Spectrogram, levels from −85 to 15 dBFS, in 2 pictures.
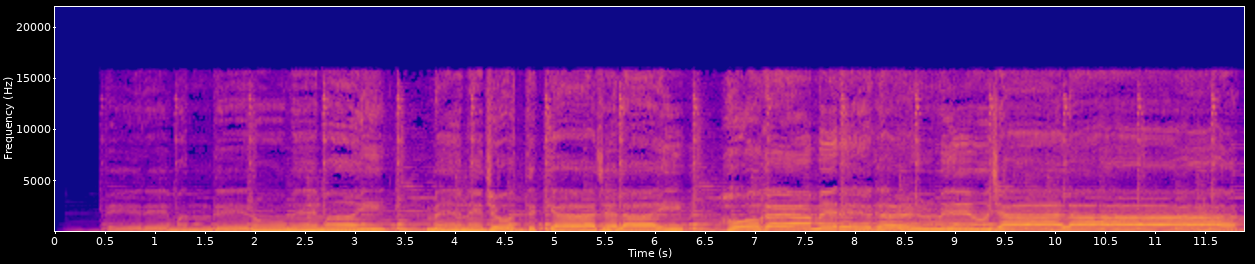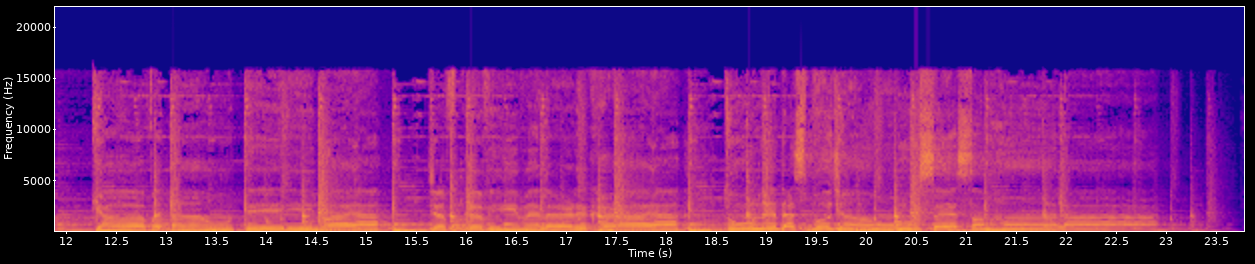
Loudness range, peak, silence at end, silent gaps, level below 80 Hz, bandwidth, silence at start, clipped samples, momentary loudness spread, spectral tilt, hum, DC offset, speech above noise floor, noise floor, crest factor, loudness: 2 LU; 0 dBFS; 0.3 s; none; -24 dBFS; 16.5 kHz; 0.45 s; under 0.1%; 8 LU; -5 dB/octave; none; under 0.1%; 23 dB; -34 dBFS; 12 dB; -12 LUFS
